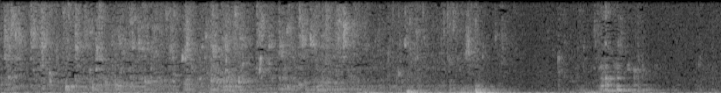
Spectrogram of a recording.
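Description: water running

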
